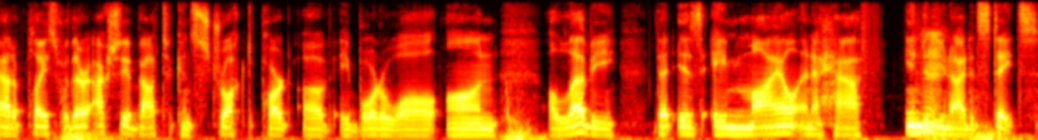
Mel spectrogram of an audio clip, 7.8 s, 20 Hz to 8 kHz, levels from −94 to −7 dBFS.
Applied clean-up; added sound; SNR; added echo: none; Thump, thud; 15 dB; none.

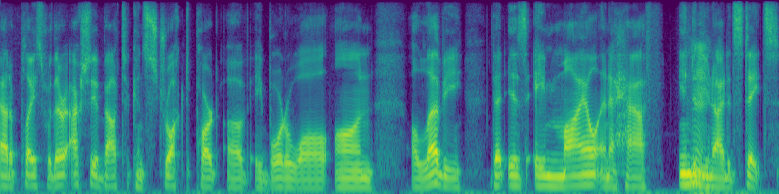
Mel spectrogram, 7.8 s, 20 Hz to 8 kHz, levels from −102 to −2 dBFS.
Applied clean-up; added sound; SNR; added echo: none; none; none; none.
